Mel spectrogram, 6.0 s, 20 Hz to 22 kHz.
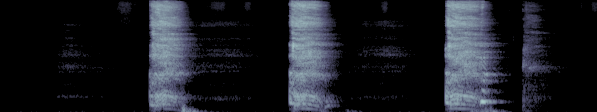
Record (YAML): three_cough_length: 6.0 s
three_cough_amplitude: 6615
three_cough_signal_mean_std_ratio: 0.35
survey_phase: beta (2021-08-13 to 2022-03-07)
age: 18-44
gender: Female
wearing_mask: 'No'
symptom_cough_any: true
symptom_new_continuous_cough: true
symptom_runny_or_blocked_nose: true
symptom_fatigue: true
symptom_headache: true
symptom_change_to_sense_of_smell_or_taste: true
symptom_other: true
symptom_onset: 4 days
smoker_status: Never smoked
respiratory_condition_asthma: false
respiratory_condition_other: false
recruitment_source: Test and Trace
submission_delay: 2 days
covid_test_result: Positive
covid_test_method: RT-qPCR
covid_ct_value: 20.0
covid_ct_gene: ORF1ab gene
